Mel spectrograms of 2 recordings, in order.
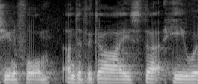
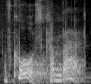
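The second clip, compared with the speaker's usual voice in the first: much higher, eager official voice; high-pitched welcome; 11 semitones higher than usual. Retold or imitated. Ministry officials welcome him back.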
